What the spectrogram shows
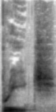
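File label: "breach", US English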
